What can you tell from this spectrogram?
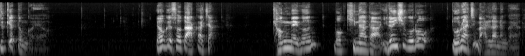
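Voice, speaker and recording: A man with vocal fry talks at a fairly slow pace, leaving long, frequent pauses, with very wide pitch swings and big swings in loudness. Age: 60s. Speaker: Korean medicine doctor and lecturer. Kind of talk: lecture. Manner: conversational.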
